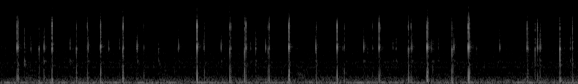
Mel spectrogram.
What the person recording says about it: tapping on plastic clout goggles (in black and white)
